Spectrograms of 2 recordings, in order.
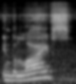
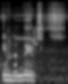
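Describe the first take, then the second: First: Lives has the long vowel, rhyming with dives. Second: Lives has the short vowel, rhyming with gives. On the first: It is the plural of the noun life. The speaker calls it right. "Immerse myself in the lives of the character" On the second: It sounds like the verb to live. The speaker calls it wrong. "not in the lives"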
